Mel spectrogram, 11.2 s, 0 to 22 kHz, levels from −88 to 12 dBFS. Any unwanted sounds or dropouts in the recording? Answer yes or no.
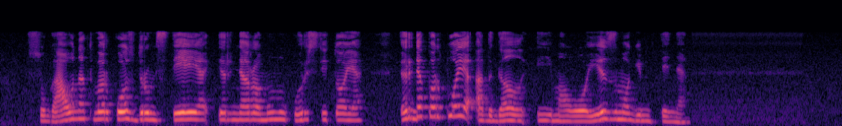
no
